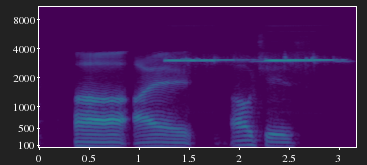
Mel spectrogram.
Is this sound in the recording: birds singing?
no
